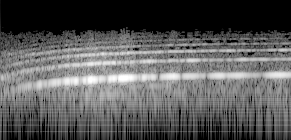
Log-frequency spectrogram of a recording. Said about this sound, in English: Siren's okay. Huh? The siren, try it. Oh, yeah, sure.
